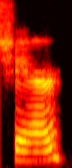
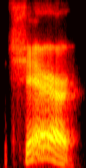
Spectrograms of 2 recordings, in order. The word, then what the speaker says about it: Sher: It's Sher. Sher just like the singer.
